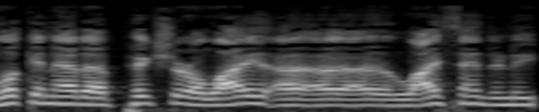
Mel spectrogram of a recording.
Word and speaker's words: Lysander: S-A-N-D-R. – E-R. – E-R. L-Y-S-A-N-D-R-E-R. – No. L-Y-S-A-N-D-E-R.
